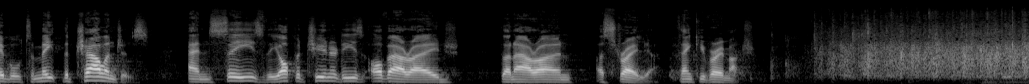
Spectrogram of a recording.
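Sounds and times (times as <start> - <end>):
speech: 0.0 - 7.6
tepid audience clapping after a speech: 7.7 - 10.2.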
